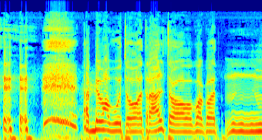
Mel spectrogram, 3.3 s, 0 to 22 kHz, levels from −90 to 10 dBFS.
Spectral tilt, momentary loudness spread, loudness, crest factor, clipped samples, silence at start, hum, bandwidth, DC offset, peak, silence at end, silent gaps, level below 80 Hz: -3.5 dB/octave; 5 LU; -7 LUFS; 8 dB; 0.3%; 0 s; none; 17 kHz; under 0.1%; 0 dBFS; 0 s; none; -24 dBFS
